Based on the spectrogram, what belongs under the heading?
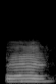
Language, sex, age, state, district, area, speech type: Telugu, male, 60+, Andhra Pradesh, West Godavari, rural, conversation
